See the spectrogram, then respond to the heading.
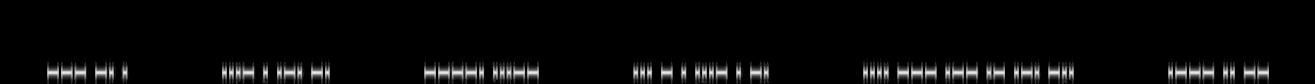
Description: Morse code, heard as a keyed tone, about 34 wpm, 550 Hz. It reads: ONE VERN 93 STEVEN HOWARD JIM
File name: Ultimate Word List / 35WPM Ultimate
